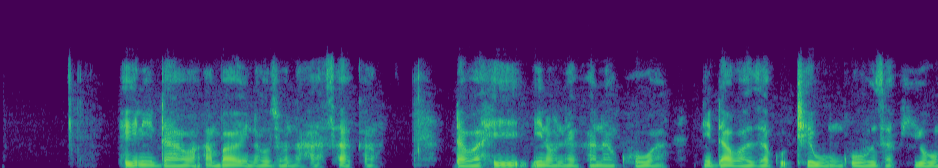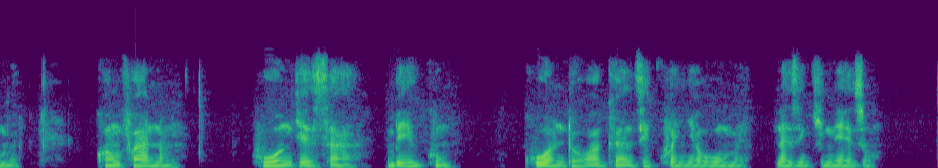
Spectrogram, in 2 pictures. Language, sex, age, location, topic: Swahili, male, 18-24, Kisumu, health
